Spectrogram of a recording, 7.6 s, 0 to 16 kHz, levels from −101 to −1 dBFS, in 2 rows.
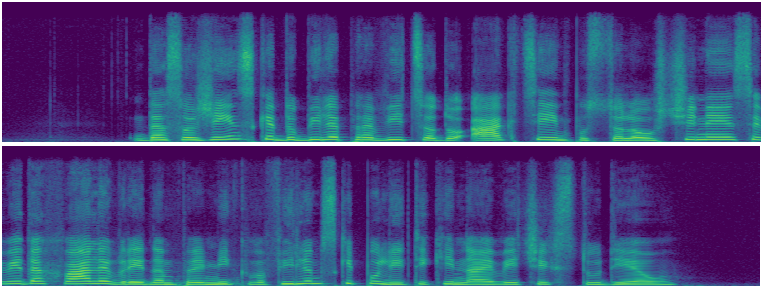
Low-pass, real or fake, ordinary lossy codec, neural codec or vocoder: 14.4 kHz; fake; none; autoencoder, 48 kHz, 32 numbers a frame, DAC-VAE, trained on Japanese speech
